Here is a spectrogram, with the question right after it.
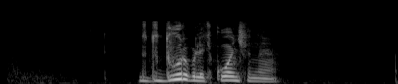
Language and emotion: Russian, angry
